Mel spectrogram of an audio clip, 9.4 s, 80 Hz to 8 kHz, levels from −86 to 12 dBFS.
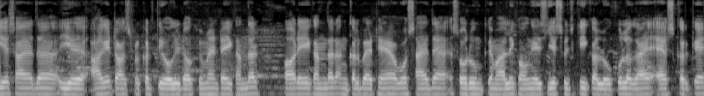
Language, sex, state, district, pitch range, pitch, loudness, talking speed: Hindi, male, Chandigarh, Chandigarh, 125-135 Hz, 130 Hz, -16 LUFS, 185 wpm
